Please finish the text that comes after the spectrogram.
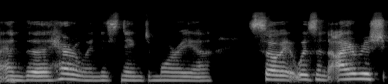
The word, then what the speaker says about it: Maurya: your name you know you often tend to mispronounce it because you know more are more amora but it's actually moria which is you know so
